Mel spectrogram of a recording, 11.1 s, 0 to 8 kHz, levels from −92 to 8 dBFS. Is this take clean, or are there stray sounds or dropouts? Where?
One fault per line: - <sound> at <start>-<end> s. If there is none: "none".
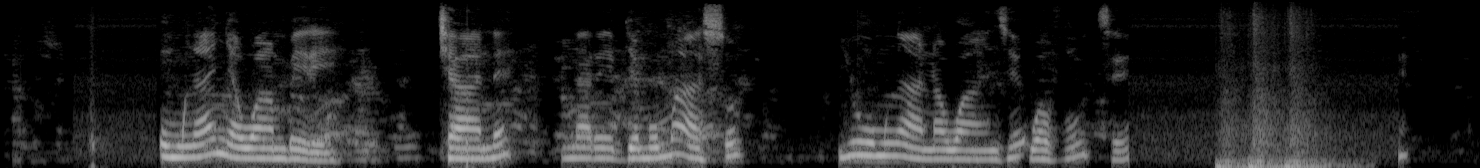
- whoosh at 0.7-0.8 s
- thud at 9.1-10.3 s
